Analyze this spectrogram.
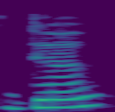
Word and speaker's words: the: the and the so when T is used before a consonant we pronounce it as the and if it is used before vowel word or vowel sound so we pronounce it the by using the article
